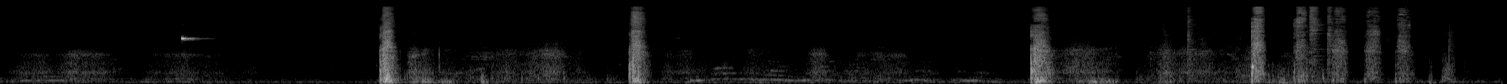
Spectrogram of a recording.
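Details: Sneezing fit: a run of sharp, explosive sneezes, about nine in fifteen seconds, several in quick succession, with quiet snuffling between them.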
